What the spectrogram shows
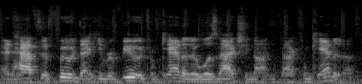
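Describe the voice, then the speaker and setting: A man's voice: medium pitch, quick pace, bright, forceful tone, soft background music. A man chatting on a casual podcast and rambling through his stories. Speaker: podcast co-host. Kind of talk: casual group chat.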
